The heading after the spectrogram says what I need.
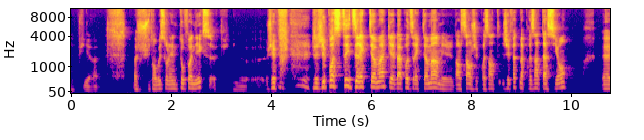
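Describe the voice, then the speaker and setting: A young man from Quebec with a Québécois French accent, a guest in a casual interview, talking with many pauses and restarts. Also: mid-range voice, fairly bright tone. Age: young adult. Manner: hesitant, many fillers and restarts.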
